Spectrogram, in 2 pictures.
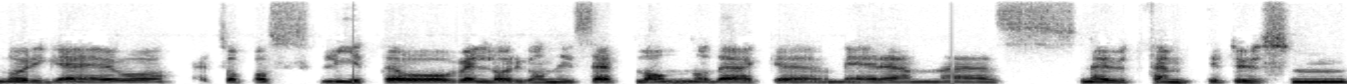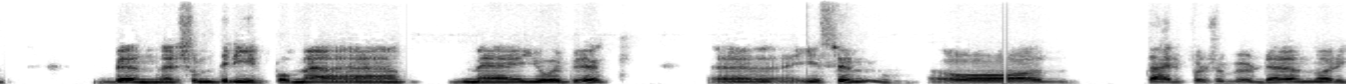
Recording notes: Live Zoom. I denne live-sendingen.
